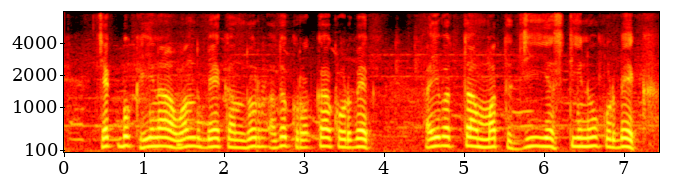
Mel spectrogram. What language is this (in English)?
Kannada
